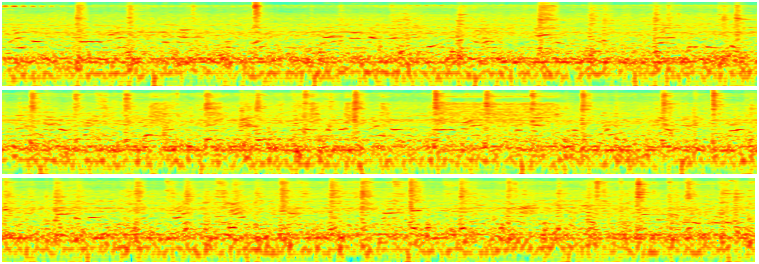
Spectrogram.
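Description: A locomotive engine rumbles steadily.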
